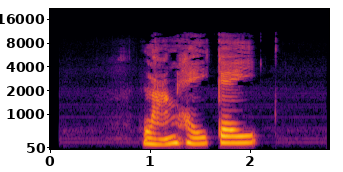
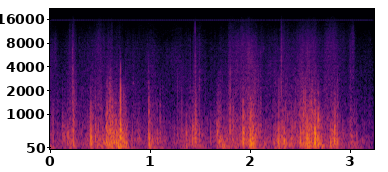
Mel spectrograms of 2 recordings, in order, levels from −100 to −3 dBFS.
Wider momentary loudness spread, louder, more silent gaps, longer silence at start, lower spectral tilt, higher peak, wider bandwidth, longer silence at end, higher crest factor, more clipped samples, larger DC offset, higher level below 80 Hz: second, 8 LU vs 12 LU; first, -23 LUFS vs -40 LUFS; neither; first, 0.95 s vs 0 s; about the same, -6.5 dB/octave vs -7.5 dB/octave; first, -6 dBFS vs -16 dBFS; second, 11 kHz vs 16.5 kHz; first, 0.75 s vs 0.05 s; about the same, 20 dB vs 24 dB; neither; neither; second, -72 dBFS vs -52 dBFS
